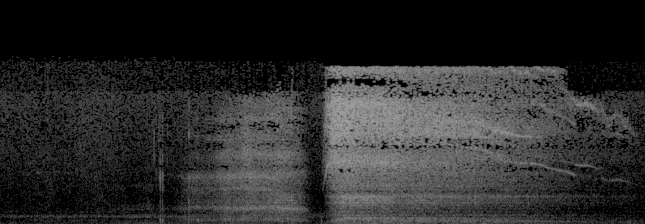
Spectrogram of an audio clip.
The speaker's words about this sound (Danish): Nu må du gerne tage tre dybe indåndinger med lukkede øjne.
